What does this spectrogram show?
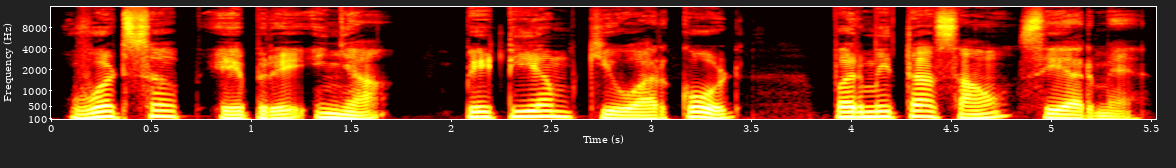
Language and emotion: Santali, neutral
